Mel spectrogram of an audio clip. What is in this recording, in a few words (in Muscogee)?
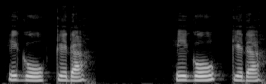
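"hekohketv", Muscogee word; A Dictionary of Creek/Muskogee; SIL International; Onvkv Ohhvyayices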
